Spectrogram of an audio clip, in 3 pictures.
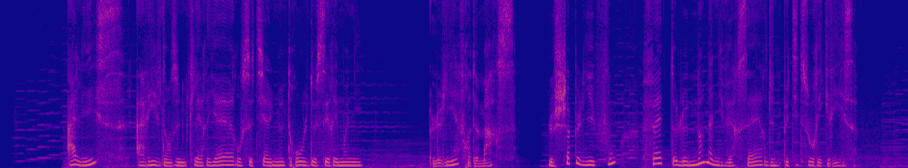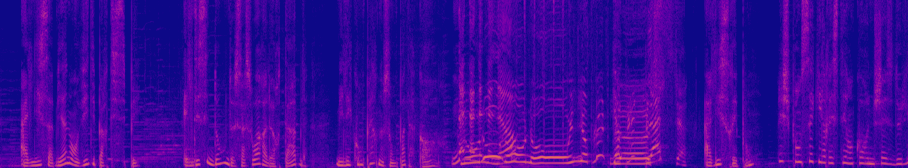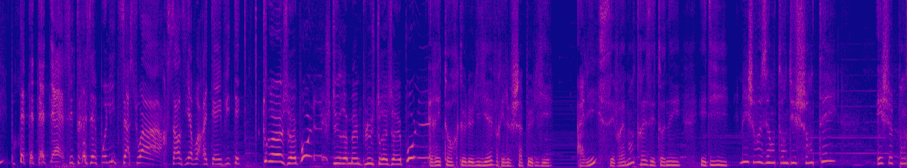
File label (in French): Narration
